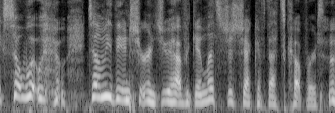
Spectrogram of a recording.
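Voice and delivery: talking through little giggles. Describing your foot and ankle doctor, imitate Doctor Harris's giggle-talking as he asks a patient something. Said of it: "he's like a giggle talker".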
